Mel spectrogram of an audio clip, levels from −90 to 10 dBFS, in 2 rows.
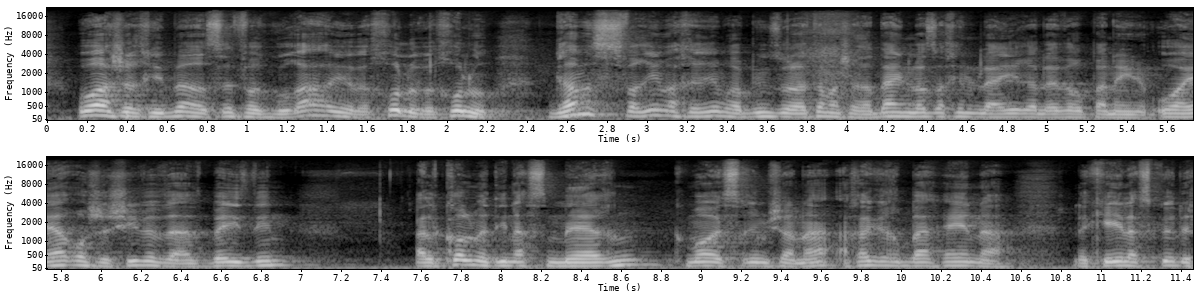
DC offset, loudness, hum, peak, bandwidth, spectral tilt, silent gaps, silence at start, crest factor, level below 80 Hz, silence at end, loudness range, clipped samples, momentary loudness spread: under 0.1%; -19 LUFS; none; -2 dBFS; 20 kHz; -5.5 dB/octave; none; 0 s; 16 dB; -42 dBFS; 0 s; 1 LU; under 0.1%; 6 LU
